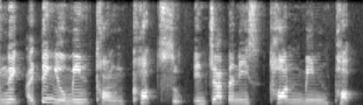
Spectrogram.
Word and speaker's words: tonkotsu: But katsu mean cutlet. So tonkatsu mean fried piece of pork. That completely different thing. Say it properly. Tonkotsu. Tonkotsu.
